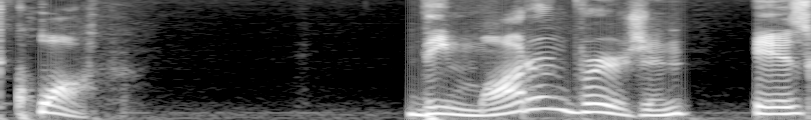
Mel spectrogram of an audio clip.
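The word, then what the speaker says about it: coif: __ ] okay it's qua the modern version is koif but it's pronounced qua that is the original sound I will say qu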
